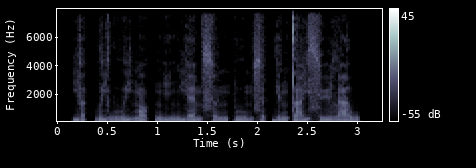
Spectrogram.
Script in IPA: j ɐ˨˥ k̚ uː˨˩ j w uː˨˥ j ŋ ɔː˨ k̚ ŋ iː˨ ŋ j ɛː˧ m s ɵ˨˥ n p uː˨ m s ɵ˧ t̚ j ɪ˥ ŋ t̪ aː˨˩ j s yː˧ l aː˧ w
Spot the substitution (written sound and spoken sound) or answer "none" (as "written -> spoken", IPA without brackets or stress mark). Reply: none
